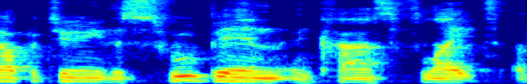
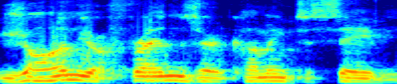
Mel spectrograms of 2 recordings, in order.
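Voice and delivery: gruff, comforting, soothing voice. Casting a message spell to a prisoner bound to a mast, Lord Talfrin's comforting gruff voice. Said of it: "in Lord Talfrin's probably quite comforting gruff voice".

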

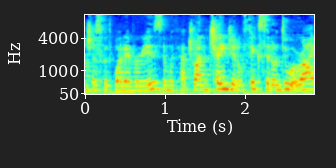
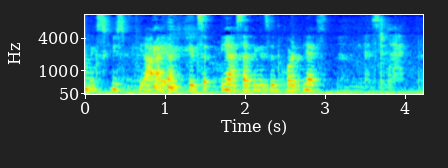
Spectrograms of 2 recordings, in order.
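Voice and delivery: soft, hushed, gentle and insistent whisper; 6 dB quieter than usual. Voicing what the soul says, in a whisper. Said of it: "and it's in a whisper".

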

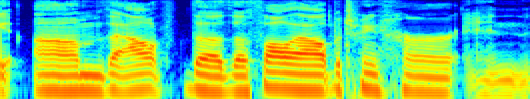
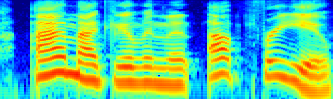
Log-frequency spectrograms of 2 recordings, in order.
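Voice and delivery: high, childlike put-on voice, sounds about twelve; 6 semitones higher, 4 dB louder than usual. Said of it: "why did you sound 12 when you did that?".

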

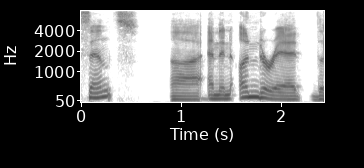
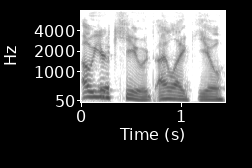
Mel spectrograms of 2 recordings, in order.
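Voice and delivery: spoken while laughing through the words. Voicing an assistant who laughs again at the visitor: laughing while speaking. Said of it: "she laughs again. She says".

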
